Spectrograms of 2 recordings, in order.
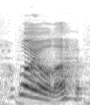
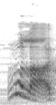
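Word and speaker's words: voilà: Viola. Voila. Here, take a look at this. Viola. Viola. Listen, pronouncing words is hard, especially when you're switching from reading stories in different languages with different names.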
